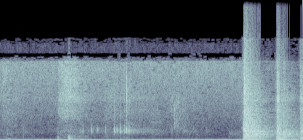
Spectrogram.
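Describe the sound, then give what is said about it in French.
Two loud, heavy knocks on a door land near the end, spaced a fraction of a second apart, over a steady low hum. A couple of faint taps come earlier. “On frappe à la porte.”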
